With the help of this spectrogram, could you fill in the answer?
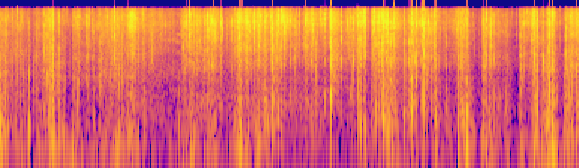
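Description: A clear plastic bubble wrap sheet is held in both hands while fingertips pinch and pop its air bubbles. Rapid, sharp pops mix with steady crinkling of the plastic, bright and crisp throughout. Each pop is short and dry, with almost no ring.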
